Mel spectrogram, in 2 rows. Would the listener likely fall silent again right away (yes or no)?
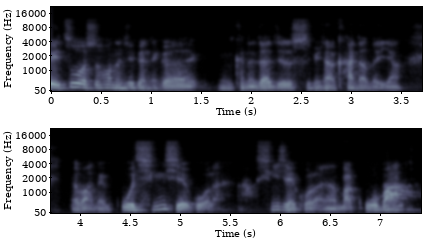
yes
